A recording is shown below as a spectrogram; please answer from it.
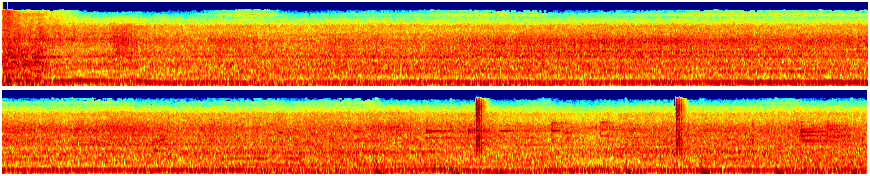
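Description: Suzuki Hayabusa's inline-four engine running at steady cruising revs, heard from the rider's seat over a rushing haze of wind on the microphone. The engine note dips and recovers twice, about a second in and near the end, with a few sharp ticks near the end.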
